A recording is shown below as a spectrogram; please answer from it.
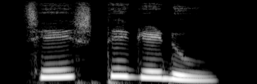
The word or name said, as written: ಚೇಷ್ಟೆಗೆಡು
